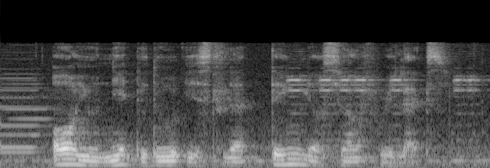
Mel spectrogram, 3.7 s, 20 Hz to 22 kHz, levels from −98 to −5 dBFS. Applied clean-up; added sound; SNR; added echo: none; Vehicle horn, car horn, honking; 14 dB; none.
